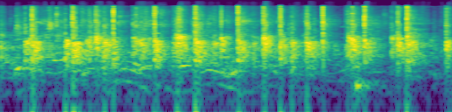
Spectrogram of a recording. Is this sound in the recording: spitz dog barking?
no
